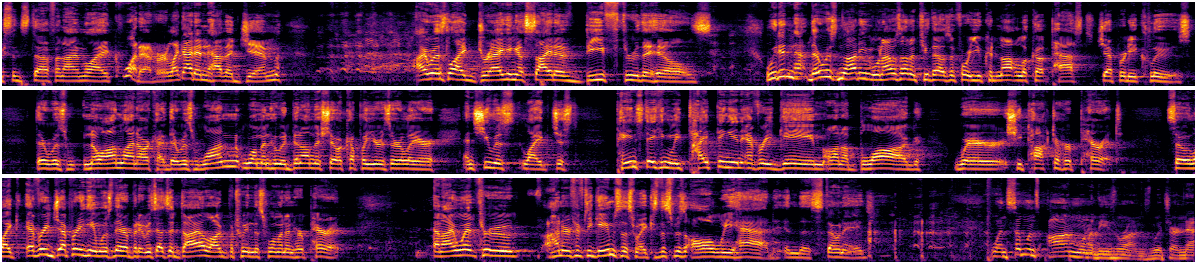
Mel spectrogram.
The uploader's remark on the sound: from the 2023 Crosscut Ideas Festival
